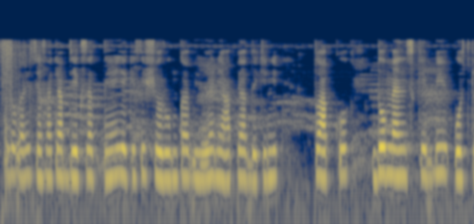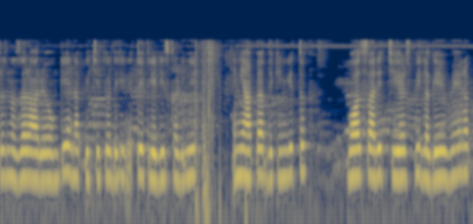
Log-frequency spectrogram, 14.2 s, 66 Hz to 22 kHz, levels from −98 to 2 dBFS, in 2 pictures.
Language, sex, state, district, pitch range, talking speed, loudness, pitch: Hindi, female, Uttar Pradesh, Budaun, 215-230 Hz, 225 wpm, -21 LUFS, 220 Hz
